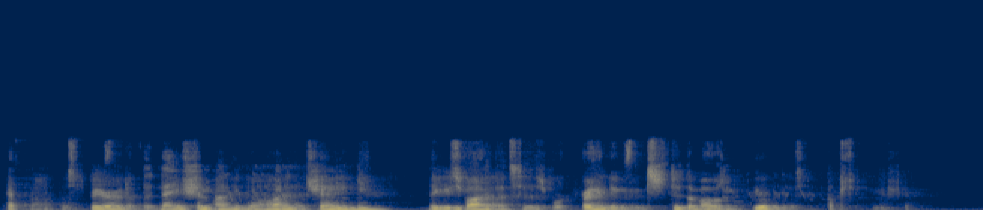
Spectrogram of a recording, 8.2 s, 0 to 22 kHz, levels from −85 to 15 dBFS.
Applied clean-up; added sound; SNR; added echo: neural mask model DeepFilterNet 3.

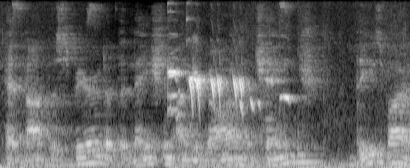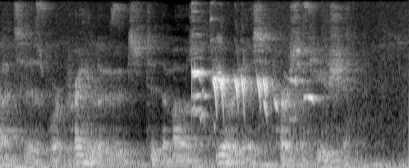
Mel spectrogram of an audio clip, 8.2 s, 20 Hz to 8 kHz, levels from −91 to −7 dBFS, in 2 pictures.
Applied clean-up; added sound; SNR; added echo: none; Bird; -5 dB; reverberation time 0.8 s.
